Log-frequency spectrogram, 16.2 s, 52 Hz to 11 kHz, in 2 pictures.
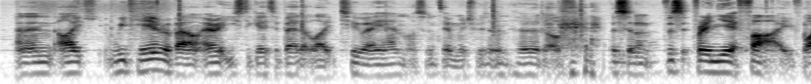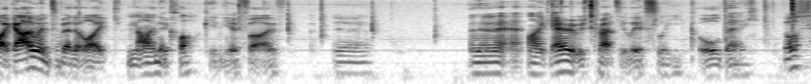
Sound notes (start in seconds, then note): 5.4 Arnold laughs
